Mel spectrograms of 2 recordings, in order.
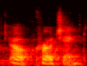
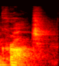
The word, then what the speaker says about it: Croce: I don't know how to say the last name, but a lot of people were asking for Jim Croce? Croce. See? Is it C-O-R? Yeah. It's not Jim Crotch.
